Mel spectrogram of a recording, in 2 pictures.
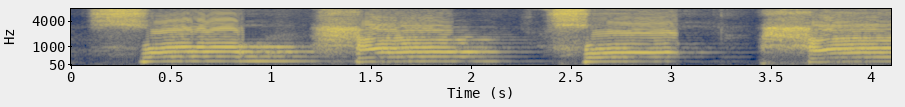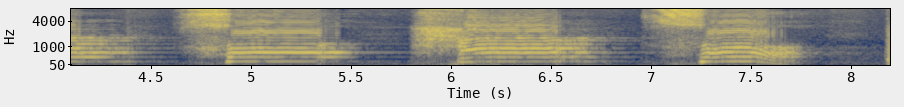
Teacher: সেই কণ্ঠনালীতেই ব্যবহার করতে হবে তবে কণ্ঠনালীর শেষাংশের দিকে যেতে হবে কণ্ঠনালীর শেষের অংশ থেকে আপনি উচ্চারণ করবেন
